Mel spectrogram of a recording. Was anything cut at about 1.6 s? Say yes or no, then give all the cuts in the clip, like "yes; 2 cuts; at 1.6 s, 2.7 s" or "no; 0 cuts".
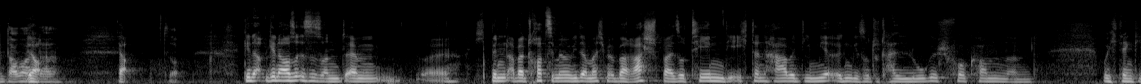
no; 1 cut; at 4.7 s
